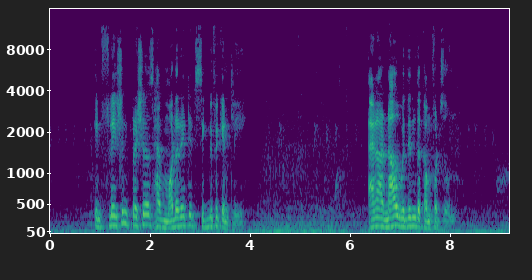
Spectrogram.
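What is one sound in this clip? A man speaks calmly into microphones, in short bursts with pauses.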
